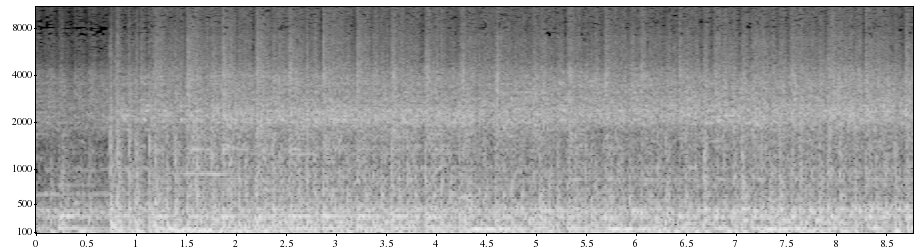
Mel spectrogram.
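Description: Sasak traditional drum-and-gong ensemble playing loudly: big double-headed drums beaten over small gongs holding steady low tones, with hand cymbals clashing. The cymbals swell in just under a second in.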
